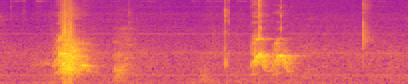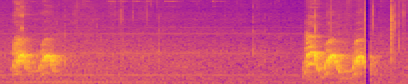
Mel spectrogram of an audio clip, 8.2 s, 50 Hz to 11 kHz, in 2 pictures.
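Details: Dog barking while other dogs are outside, described as jealous, recorded on a Samsung CL-65 camera; short double barks come in four bursts a second or two apart, each bark harmonic and sharp, over quiet background.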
